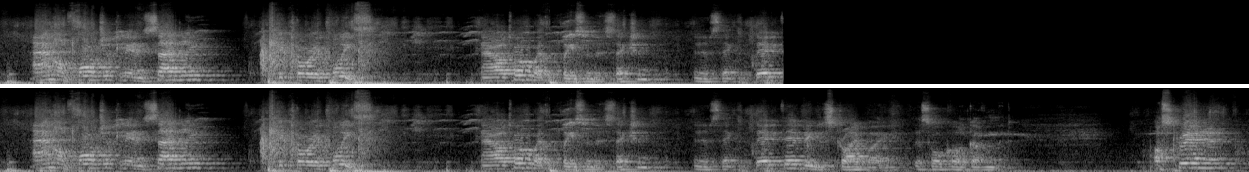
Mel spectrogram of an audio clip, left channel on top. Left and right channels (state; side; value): drops out; left; at 7.9 s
